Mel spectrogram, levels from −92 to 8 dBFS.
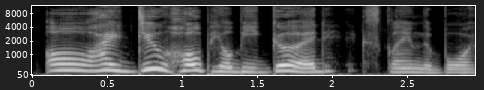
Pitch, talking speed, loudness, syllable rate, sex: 215 Hz, 205 wpm, -17 LUFS, 4.5 syllables/s, female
